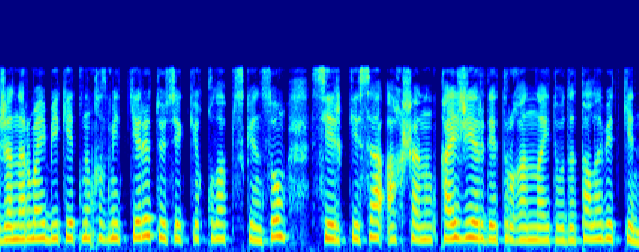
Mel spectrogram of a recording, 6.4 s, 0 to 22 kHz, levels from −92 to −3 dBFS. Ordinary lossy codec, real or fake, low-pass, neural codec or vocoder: none; real; 7.2 kHz; none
